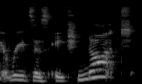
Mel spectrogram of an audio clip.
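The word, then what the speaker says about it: H₀: we could read it we can read it as looks write read as H naught that's how you would spell it but it's like I'm not like a KN ot not H naught H o or H no so whenever we see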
